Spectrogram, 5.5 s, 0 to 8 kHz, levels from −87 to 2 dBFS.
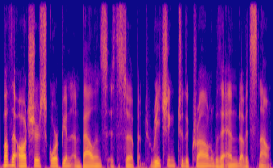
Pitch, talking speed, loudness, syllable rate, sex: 110 Hz, 210 wpm, -21 LUFS, 5.0 syllables/s, male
